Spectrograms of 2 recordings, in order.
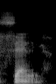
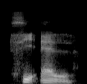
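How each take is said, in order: First: The vowel of si is dropped, one syllable. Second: Both vowels are said, as two separate words. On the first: The speaker calls it wrong. "et pas celle" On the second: The speaker calls it right. "on ne fait pas l'élision pour les autres voyelles"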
